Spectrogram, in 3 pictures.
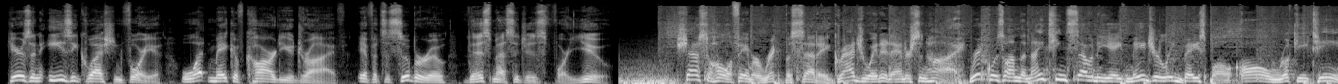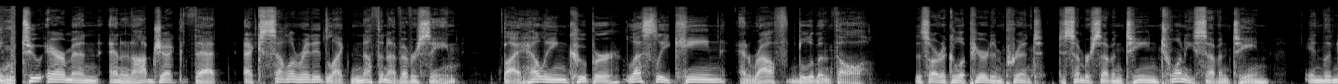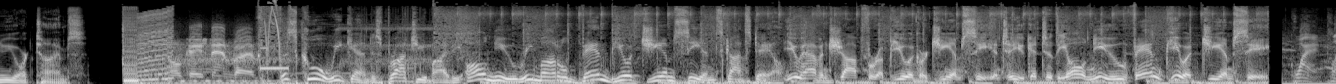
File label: voice demo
